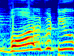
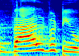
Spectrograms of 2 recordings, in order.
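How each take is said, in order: First: The vowel in valve sounds like 'law'. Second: The vowel in valve sounds like 'cat'. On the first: The speaker calls it wrong. "वो actually वॉल्व tube नहीं होता है" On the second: The speaker calls it right. "वैल्व tube होता है"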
